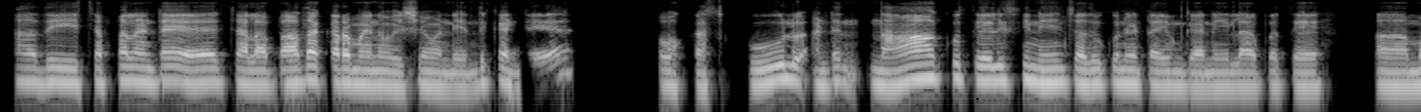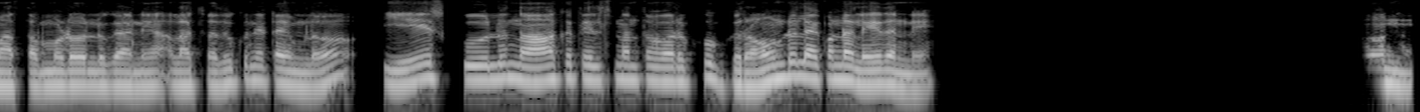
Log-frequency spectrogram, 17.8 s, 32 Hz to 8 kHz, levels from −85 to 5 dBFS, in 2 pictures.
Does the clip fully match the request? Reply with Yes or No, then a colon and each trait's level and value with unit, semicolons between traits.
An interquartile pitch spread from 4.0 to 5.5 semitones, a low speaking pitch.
Yes: average, 4.3 semitones; low, 130 Hz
